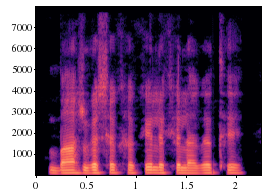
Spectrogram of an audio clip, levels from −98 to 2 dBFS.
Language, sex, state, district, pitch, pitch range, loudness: Sadri, male, Chhattisgarh, Jashpur, 125 Hz, 125-130 Hz, -22 LUFS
